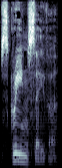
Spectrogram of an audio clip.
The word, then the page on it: screen saver: British English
